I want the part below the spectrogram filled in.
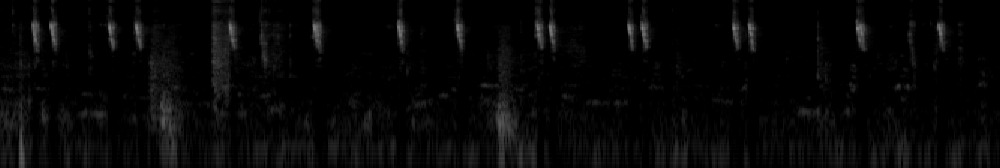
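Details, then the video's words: Two fallen sparrow nestlings call in a steady stream of thin, high, clipped chirps, often in quick doublets, about once or twice a second, with a couple of soft rustling thumps in between. "canto de gorrion"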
